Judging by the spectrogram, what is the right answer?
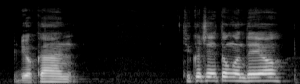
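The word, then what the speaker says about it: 旅館: 발음은 려간, 려간.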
